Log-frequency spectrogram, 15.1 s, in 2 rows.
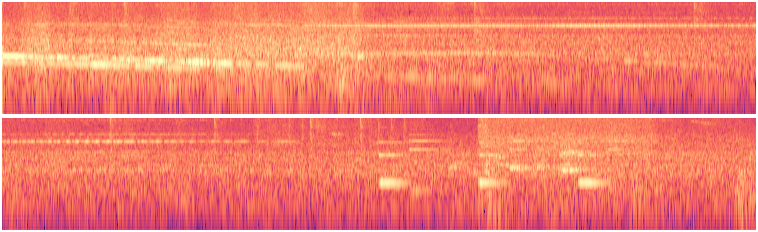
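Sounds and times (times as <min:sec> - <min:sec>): train rolling rumble: 0:00.0 - 0:15.0
traction motor whine: 0:01.2 - 0:07.7.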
